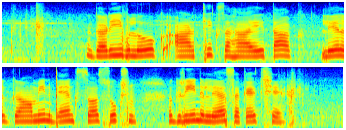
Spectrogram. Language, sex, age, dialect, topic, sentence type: Maithili, female, 25-30, Southern/Standard, banking, statement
